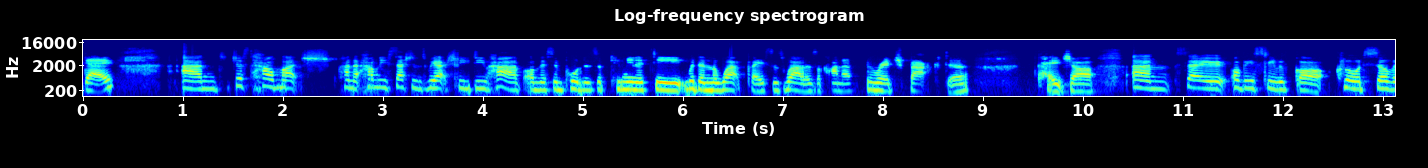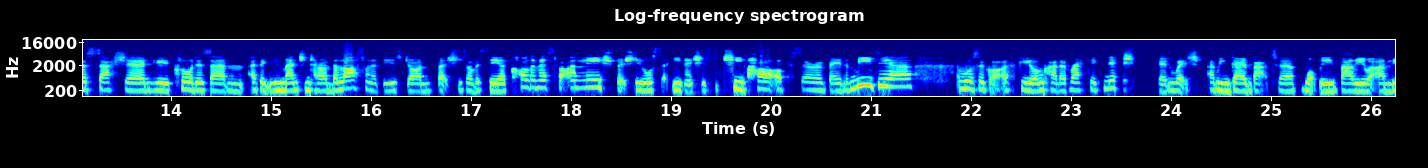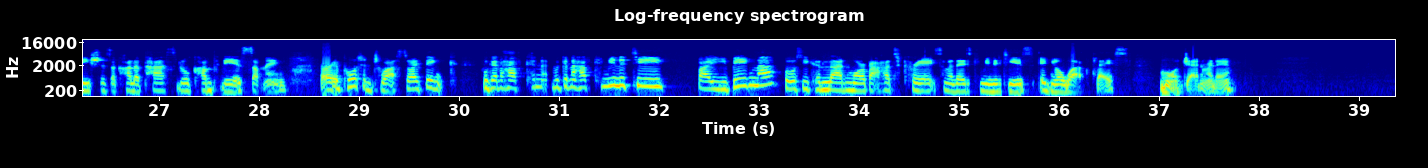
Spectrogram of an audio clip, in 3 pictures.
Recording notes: This is a recording of UNLEASH's second Twitter Spaces conversation, held on 10 August 2022.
